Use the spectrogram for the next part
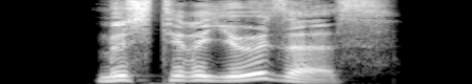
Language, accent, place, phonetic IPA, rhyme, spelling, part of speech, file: German, Germany, Berlin, [mʏsteˈʁi̯øːzəs], -øːzəs, mysteriöses, adjective, De-mysteriöses.ogg
- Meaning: strong/mixed nominative/accusative neuter singular of mysteriös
